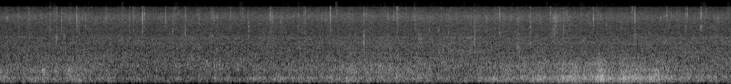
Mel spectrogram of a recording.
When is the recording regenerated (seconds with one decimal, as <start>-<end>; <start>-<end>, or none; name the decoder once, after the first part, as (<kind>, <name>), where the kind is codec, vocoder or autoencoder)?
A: 0.0-7.3 (vocoder, BigVGAN v2)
